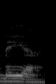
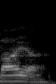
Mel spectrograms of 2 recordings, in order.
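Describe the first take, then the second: First: The name starts with the vowel of 'me'. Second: The name starts with the vowel of 'my'. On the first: The speaker calls it wrong. "not Mia" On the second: The speaker calls it right. "Maya, not Mia"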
